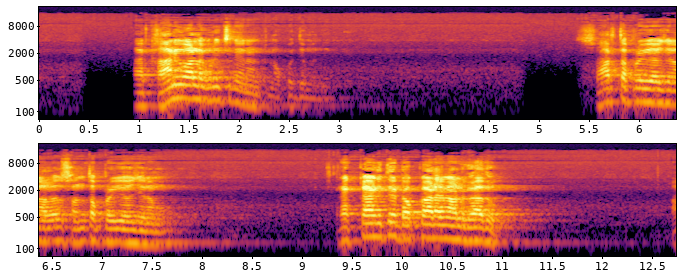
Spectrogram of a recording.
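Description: A middle-aged man speaks firmly into a microphone in short bursts, with pauses between them.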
